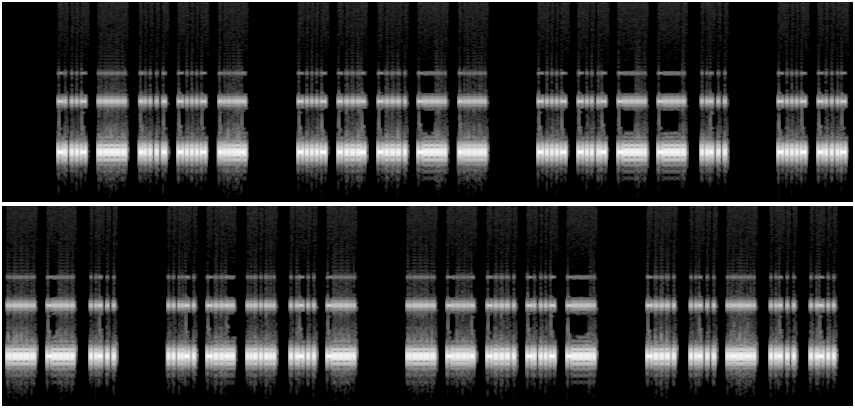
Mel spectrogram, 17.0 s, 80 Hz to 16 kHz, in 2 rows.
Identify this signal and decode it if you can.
Hellschreiber (Feld-Hell, 122.5 baud), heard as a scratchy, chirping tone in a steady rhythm, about 980 Hz. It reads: WSVNG NAFEC NMEBY NHSBY JRXTE SDFWE FYZYT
